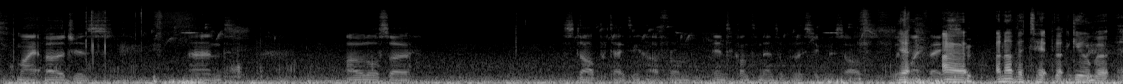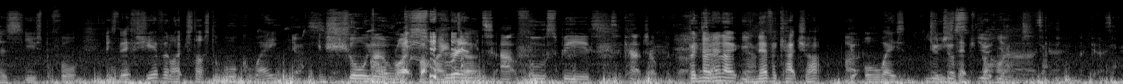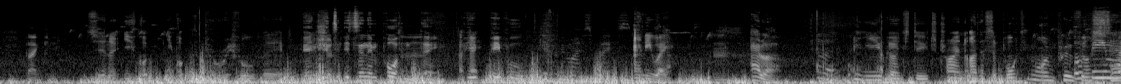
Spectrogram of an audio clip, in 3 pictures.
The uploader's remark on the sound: We have to apologies for lack of editing as we are fairly new to the business. We again apologises for the constant laughing and the wind sounds throughout and the accidental swearing at the end.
